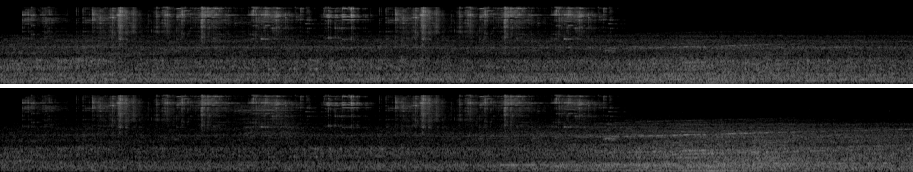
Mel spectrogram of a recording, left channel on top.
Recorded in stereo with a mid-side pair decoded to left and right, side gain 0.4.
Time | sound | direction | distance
0.2 | keys jangling | 30° left | 8.5 m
